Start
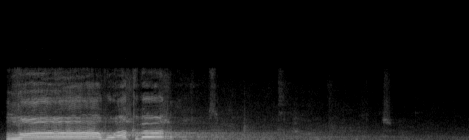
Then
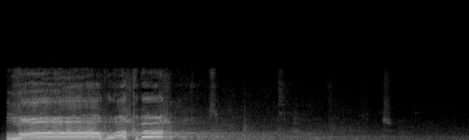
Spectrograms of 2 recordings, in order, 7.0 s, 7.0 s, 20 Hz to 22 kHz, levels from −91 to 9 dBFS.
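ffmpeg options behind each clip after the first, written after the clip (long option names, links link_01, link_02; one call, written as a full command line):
ffmpeg -i in.wav -af "adynamicequalizer=threshold=0.00631:dfrequency=2400:dqfactor=0.98:tfrequency=2400:tqfactor=0.98:attack=5:release=100:ratio=0.375:range=4:mode=boostabove:tftype=bell" out.wav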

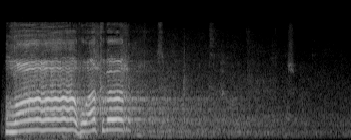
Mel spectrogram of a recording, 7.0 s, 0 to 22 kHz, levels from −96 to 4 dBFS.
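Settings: ffmpeg -i in.wav -af anull out.wav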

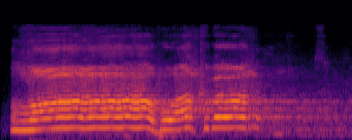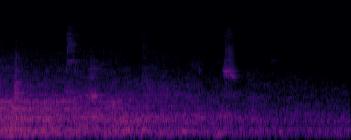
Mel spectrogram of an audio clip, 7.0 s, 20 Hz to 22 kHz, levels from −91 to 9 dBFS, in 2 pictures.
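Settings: ffmpeg -i in.wav -filter_complex "[0:a]asplit=2[link_01][link_02];[link_02]adelay=24,volume=-5.5dB[link_03];[link_01][link_03]amix=inputs=2:normalize=0,volume=-2dB" out.wav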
